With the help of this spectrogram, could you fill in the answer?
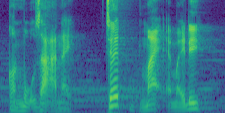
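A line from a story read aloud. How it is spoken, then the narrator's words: Shout. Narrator (Vietnamese): quát lên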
